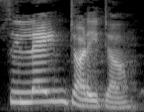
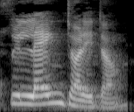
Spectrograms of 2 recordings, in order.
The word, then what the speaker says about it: Coelenterata: It starts with C, but pronunciation will be Cnidaria or Coelenterata. Coelenterata. Co will be silent. Coelenterata.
